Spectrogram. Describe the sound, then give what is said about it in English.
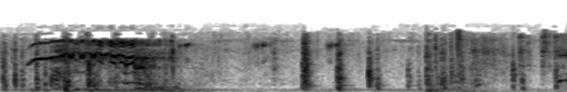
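The Lone Ranger's horse Silver, arriving near midnight at the small way station at Wolf River Crossing, lets out a loud, wavering whinny that rises and falls for over a second, followed by a scattering of sharp hoof clops and thumps as it shifts and stamps. “It was nearly midnight when the masked rider of the plains thundered up to the small way station at Wolf River Crossing.”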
